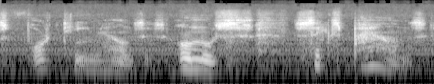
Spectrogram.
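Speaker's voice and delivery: drawn-out, slow weight announcement; slow reveal. A narrator's reading. Storyteller reveals how heavy the bass was, slow and savouring. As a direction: savour each number.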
